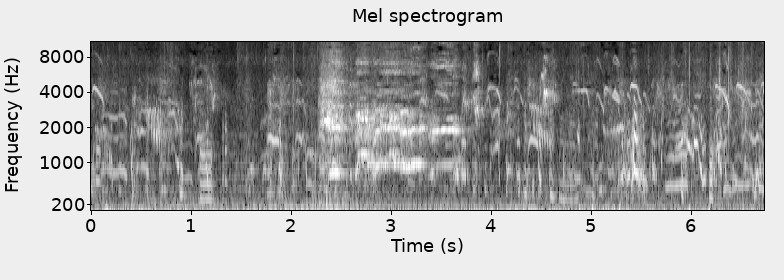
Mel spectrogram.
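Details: Red junglefowl on a farm in Cambodia: a rooster's strong harmonic crow holds for about a second and a half midway, surrounded by many high chirping peeps from other birds.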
